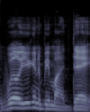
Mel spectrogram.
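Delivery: ordinary talk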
